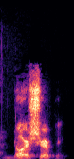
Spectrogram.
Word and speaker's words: Norrköping: I'm not going to be able to pronounce the name of that orchestra. Norrköping, That's what I Norrköping that's what I Symphony.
